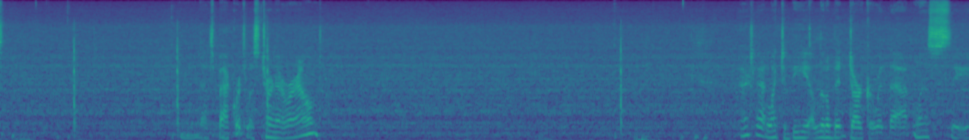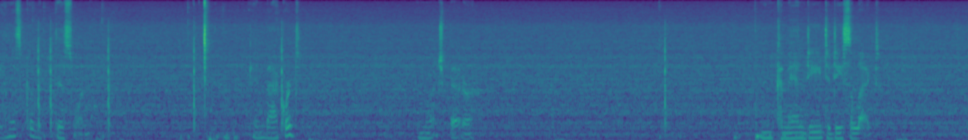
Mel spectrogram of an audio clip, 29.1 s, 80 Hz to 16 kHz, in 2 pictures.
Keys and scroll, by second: 3.2 super+z, 10.4 super+z, 17.8 super+z, 26.3 super+d.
